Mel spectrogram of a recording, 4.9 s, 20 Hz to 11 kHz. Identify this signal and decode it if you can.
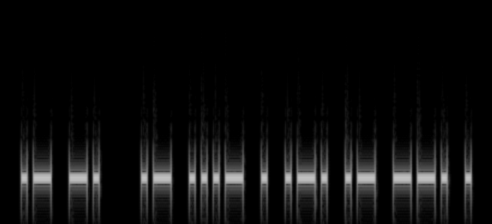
Morse code, heard as a keyed tone, about 20 wpm, 700 Hz. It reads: AN AVERAGE
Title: Sets of 9 Words - 20wpm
